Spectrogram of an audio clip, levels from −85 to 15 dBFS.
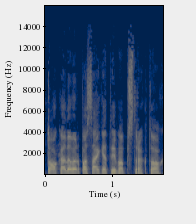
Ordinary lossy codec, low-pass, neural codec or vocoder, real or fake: MP3, 64 kbps; 14.4 kHz; none; real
